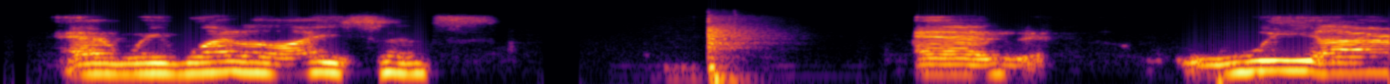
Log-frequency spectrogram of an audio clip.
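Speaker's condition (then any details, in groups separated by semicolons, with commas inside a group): Parkinson's disease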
